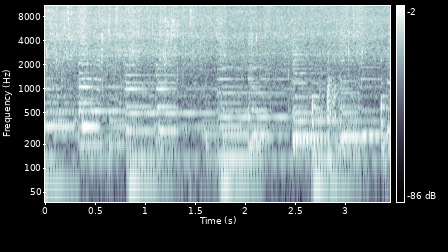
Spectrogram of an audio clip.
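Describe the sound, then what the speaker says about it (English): Mushrooms sprinkled with flour cook in a pan while being stirred for a gravy, giving a steady close frying sizzle with a low rumbling hiss and occasional stirring scrapes throughout. "We're gonna wanna cook this for just a few minutes because we need to cook the flour flavor out of this flour."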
